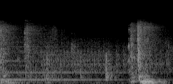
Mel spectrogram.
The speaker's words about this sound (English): At 10 o'clock that night, there was a rap on my cabin door.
